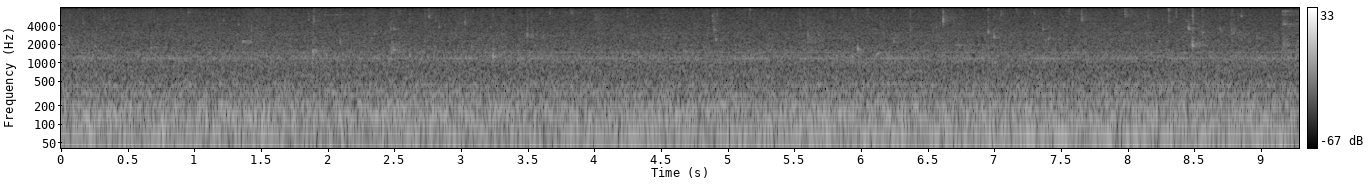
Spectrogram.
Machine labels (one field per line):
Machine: pump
